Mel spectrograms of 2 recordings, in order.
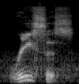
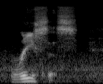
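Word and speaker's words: rhesus: escaped in South Carolina reesus monkeys yeah reesus that's how I've heard it pronounced like like a Reese's cup or but it's more reesus reesus maack so reesus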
